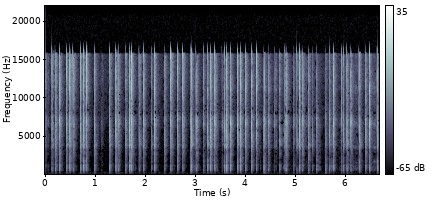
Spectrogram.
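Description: Long nails tap rapidly on the solid bamboo back of a paddle hairbrush held by its handle, making about 46 quick, dry clicks in tight bursts over almost seven seconds. Each tap is short and crisp with almost no ring, a light woody knock near 590 Hz topped by bright clicky detail and no low end.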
